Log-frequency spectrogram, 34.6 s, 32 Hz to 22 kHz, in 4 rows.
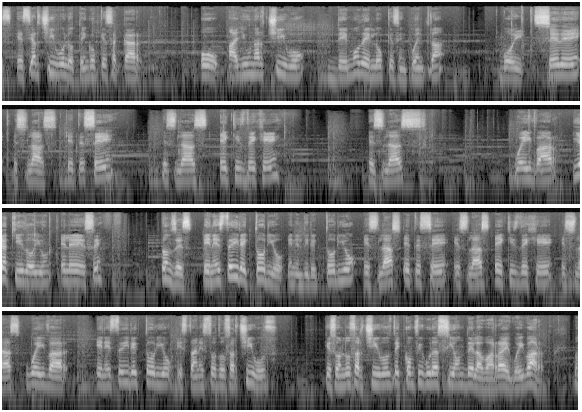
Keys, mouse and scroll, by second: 0.0-34.6 typing, 2.0 click, 3.7 click, 25.7-28.2 drag, 28.8-32.2 drag, 34.0 click.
